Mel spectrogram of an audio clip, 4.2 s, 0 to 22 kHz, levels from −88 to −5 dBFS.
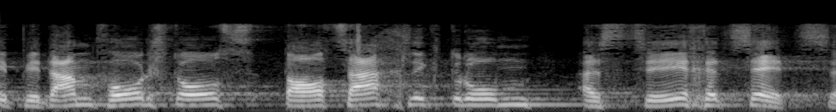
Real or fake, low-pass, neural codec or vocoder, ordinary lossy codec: real; 9.9 kHz; none; none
